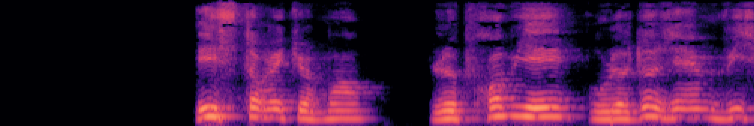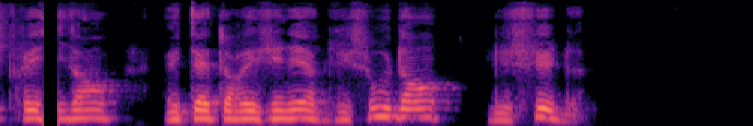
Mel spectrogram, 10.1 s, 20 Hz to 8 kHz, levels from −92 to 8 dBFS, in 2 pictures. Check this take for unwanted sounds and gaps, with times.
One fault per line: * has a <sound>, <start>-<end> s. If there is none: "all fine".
* has a dropout, 5.3-5.4 s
